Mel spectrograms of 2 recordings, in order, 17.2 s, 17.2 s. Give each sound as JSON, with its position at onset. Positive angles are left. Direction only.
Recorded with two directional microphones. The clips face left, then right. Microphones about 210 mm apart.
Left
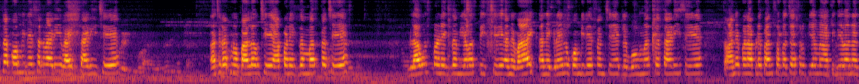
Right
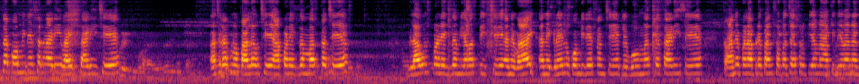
{"t": 0.0, "sound": "a woman's voice", "side_deg": -15}
{"t": 4.3, "sound": "a woman's voice", "side_deg": -5}
{"t": 8.2, "sound": "a woman's voice", "side_deg": -10}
